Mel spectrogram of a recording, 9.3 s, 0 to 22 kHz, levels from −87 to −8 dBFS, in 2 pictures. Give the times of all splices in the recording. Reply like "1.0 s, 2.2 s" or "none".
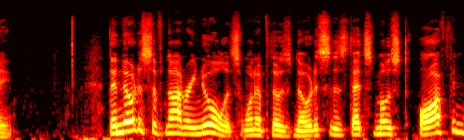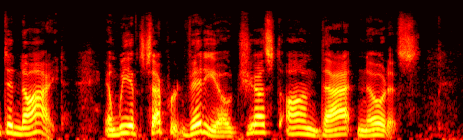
none

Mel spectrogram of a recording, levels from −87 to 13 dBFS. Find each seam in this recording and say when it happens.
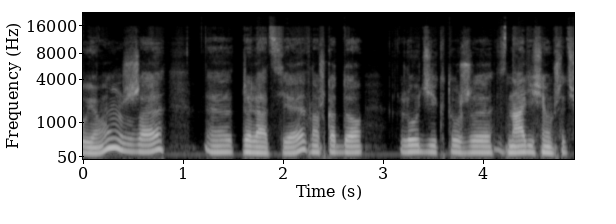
1.6 s, 2.3 s

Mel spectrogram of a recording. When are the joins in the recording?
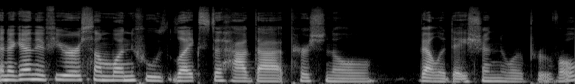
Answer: none

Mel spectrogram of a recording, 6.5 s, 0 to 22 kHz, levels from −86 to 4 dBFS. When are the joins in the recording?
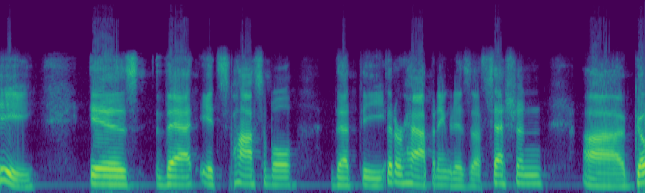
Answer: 2.3 s, 3.9 s, 4.5 s, 4.8 s

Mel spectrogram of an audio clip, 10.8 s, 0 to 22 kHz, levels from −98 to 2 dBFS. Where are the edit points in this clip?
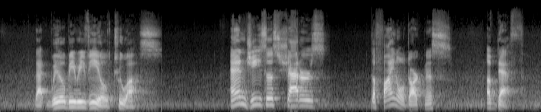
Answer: none

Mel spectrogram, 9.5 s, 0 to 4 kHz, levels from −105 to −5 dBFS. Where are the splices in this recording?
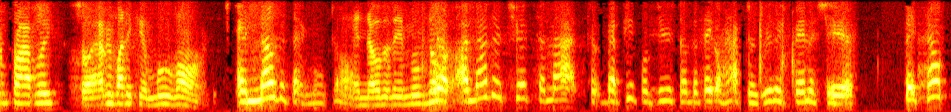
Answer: none

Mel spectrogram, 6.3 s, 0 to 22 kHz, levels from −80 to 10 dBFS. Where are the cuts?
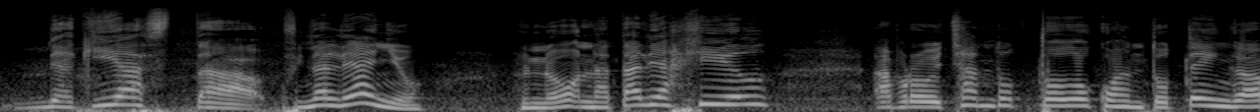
1.4 s, 5.1 s

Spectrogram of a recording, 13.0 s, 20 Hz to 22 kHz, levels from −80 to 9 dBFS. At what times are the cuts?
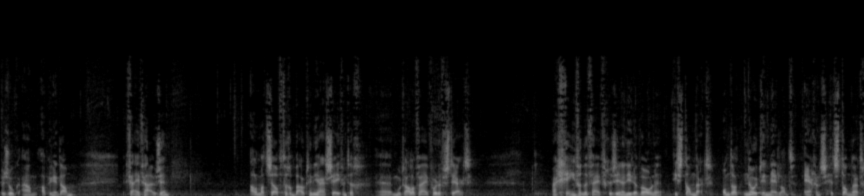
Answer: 1.8 s, 10.8 s

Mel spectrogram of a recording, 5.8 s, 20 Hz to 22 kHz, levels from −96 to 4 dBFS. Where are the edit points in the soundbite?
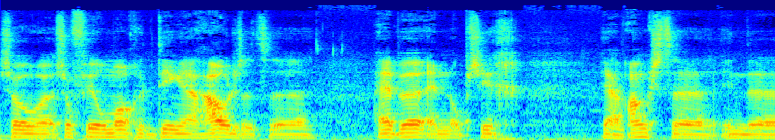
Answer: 1.8 s, 4.7 s

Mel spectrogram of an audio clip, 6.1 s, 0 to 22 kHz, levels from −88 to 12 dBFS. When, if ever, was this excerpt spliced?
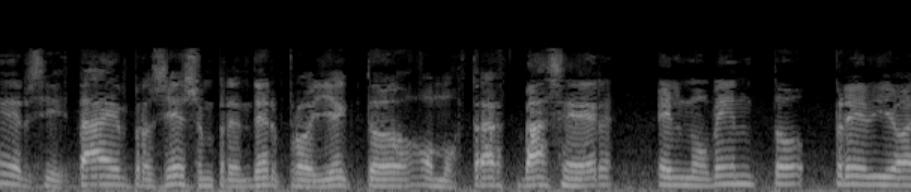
1.3 s, 3.4 s

